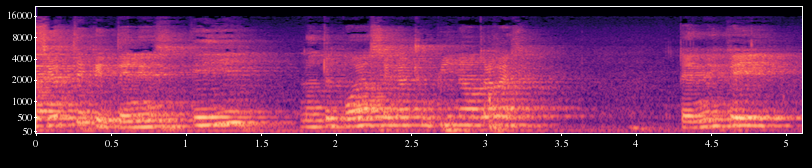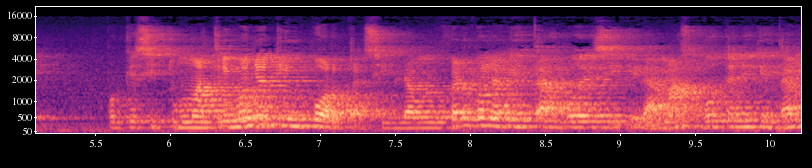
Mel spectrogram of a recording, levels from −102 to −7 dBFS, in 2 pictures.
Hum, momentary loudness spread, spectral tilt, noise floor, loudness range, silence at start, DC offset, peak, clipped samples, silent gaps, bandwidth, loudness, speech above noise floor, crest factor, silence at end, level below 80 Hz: none; 12 LU; -3.5 dB/octave; -44 dBFS; 4 LU; 0 s; under 0.1%; -6 dBFS; under 0.1%; none; 16 kHz; -23 LUFS; 22 dB; 18 dB; 0 s; -52 dBFS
